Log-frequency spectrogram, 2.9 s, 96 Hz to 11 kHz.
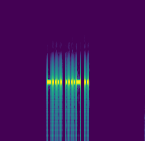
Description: Morse code, heard as a keyed tone, about 46 wpm, 700 Hz. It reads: 64I
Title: Three Challenging Letter-Number Combinations 45wpm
